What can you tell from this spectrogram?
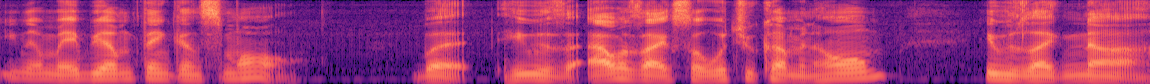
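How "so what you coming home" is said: usual speaking voice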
